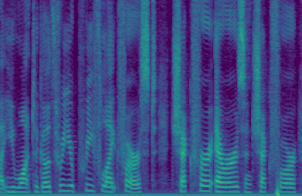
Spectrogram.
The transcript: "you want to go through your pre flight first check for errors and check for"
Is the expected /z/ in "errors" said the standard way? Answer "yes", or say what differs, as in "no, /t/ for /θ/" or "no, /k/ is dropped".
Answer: yes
